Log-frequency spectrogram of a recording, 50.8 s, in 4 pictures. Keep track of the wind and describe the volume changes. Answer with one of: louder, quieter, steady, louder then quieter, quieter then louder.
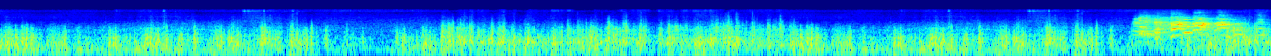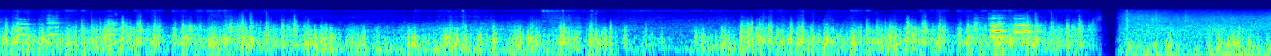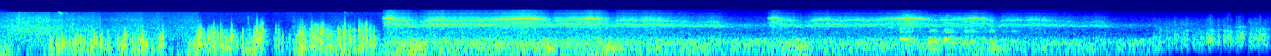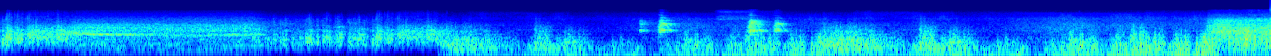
quieter.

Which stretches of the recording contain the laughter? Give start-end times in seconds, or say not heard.
11.3-12.4, 22.4-23.1, 34.4-35.6.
